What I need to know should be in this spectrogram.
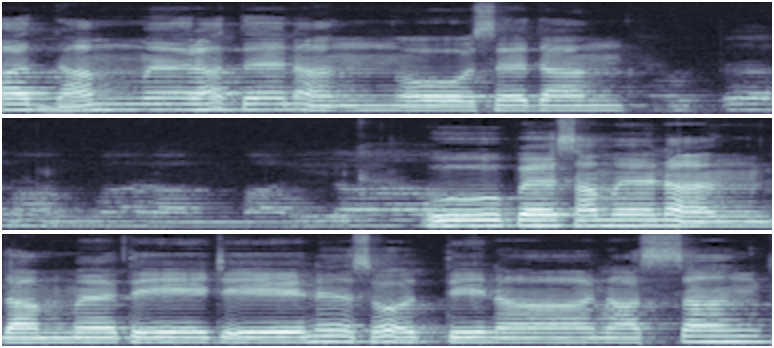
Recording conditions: large echoing room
